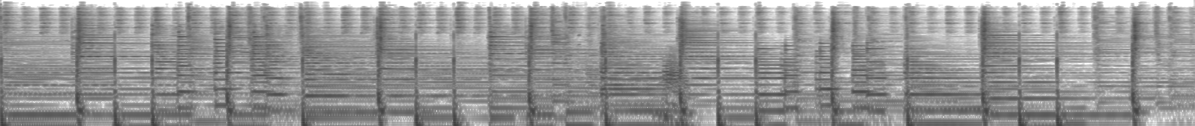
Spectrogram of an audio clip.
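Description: Plucked acoustic guitar music with steady strummed notes, and no animal sounds heard.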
